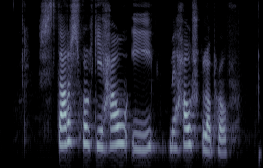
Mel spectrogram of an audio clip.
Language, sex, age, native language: Icelandic, female, 18-19, Icelandic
